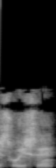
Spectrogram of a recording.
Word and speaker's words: Suisse: No, exactamente, pero yo soy suis, ¿no? La rebelión contra Austria marcó el comienzo de la Confederación Suiza. Suisse es la pronunciación francesa de Suiza.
